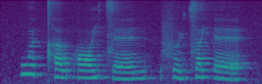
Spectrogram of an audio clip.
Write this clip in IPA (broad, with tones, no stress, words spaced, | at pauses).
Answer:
wɵ˥t̚t̪ʰɐ˨w hɔː˨˥j t͡sɛː˨˧n | fɵ˨˩ɥt͡sɐ˧jlɛː˨˩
